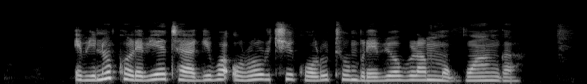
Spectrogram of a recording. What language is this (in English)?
Ganda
